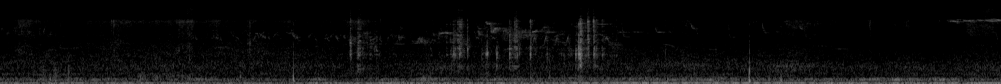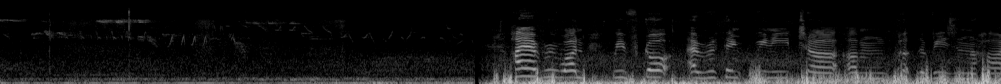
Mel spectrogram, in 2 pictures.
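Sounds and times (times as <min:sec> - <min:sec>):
small birds chirping: 0:00.0 - 0:14.8.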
